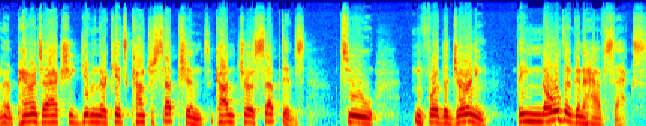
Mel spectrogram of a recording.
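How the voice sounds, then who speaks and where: Here a man speaks in a high voice with ordinary pitch variation. His pace is fairly slow. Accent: American. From US, Mexican American. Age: 30s. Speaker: podcast host. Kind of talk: opinion monologue. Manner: animated.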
